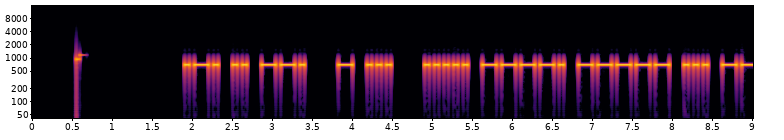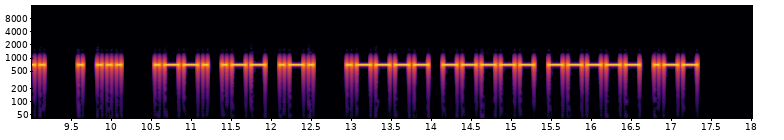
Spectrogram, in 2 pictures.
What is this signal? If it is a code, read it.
Morse code, heard as a keyed tone, about 20 wpm, 700 Hz. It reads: RIG TS 590SG ES PWR 100W
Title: Practice QSO - Exchange 2 - Info - 20wpm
